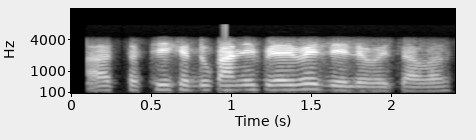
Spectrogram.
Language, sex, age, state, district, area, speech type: Maithili, female, 30-45, Bihar, Purnia, rural, conversation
